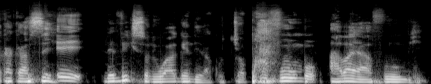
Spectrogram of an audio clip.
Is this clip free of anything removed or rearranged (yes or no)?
yes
